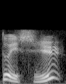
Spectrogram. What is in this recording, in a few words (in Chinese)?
"dui", man; guizhou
